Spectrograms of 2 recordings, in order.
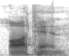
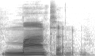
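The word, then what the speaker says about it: MATEN: Matten. Matten. Matten. So Okay. you've got the 10 in there. It actually stands for Mega Arms Tactical Enforcer.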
